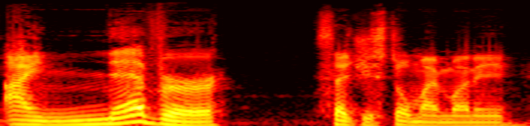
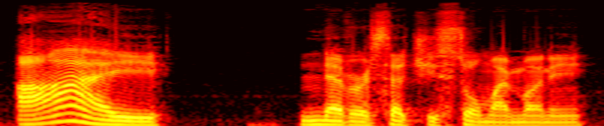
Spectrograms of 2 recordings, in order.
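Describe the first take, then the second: First: The word "never" carries the main stress. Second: The word "I" carries the main stress. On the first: It absolutely was not said. "then you're saying, oh, like it absolutely did not happen" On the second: Someone else might have said it. "you're saying, oh, well, I never said it, but somebody else might have"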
